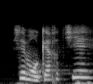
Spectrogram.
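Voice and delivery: cheerful, happy tone. The coachman answers the mother after she calls out the street, joyful voice. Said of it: "répondit le cocher d'une voix joyeuse".

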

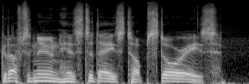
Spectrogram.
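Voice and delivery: put-on news anchor bulletin-style delivery. Asked on a podcast to do a silly voice, the host does news voice. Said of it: "I just do news voice".

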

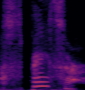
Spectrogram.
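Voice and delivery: very high, gasped-out words. Narrator voicing a character who has just turned a torch beam downward: gasped. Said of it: "he gasped".

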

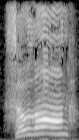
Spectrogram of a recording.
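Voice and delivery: very loud, very high, shrill holler. Narrator reads the Pony Express's parting words, hollered. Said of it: "hollered the Pony Express".

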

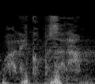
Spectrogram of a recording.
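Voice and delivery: faint, barely audible whisper. Lesson on returning a greeting, showing a faint soft reply. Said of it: "dibalas dengan suara yang lirih alias umi".

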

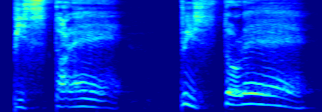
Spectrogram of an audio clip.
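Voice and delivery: ferocious, fierce hiss through clenched, gritted teeth. Reading the story, a boy trying to look fierce repeats his insult, hissed through clenched teeth. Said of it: "les dents serrées sur les syllabes sifflantes".

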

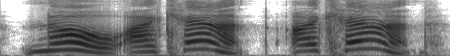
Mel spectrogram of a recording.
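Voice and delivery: very loud, slow crying out. Reading a story, a girl who cannot recall her name answers Constance; cried out. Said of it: "cried the girl".

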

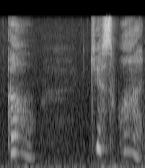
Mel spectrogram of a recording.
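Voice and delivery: very high, eager, can't-wait excitement. Lark asks her lover Rain a question; excited. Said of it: "she excitedly asked".

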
